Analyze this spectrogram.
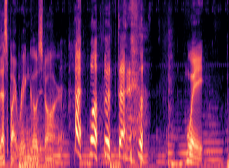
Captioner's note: laughing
